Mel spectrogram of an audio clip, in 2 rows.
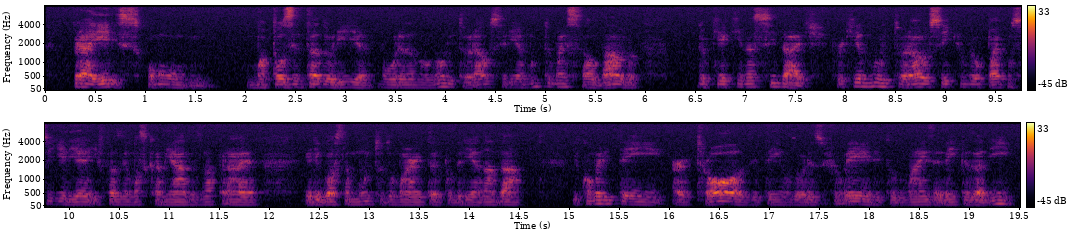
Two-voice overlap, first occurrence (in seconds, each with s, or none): none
